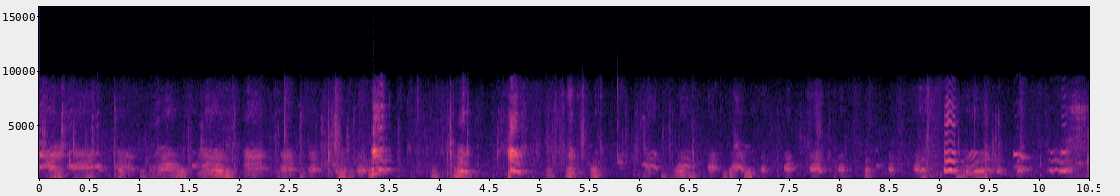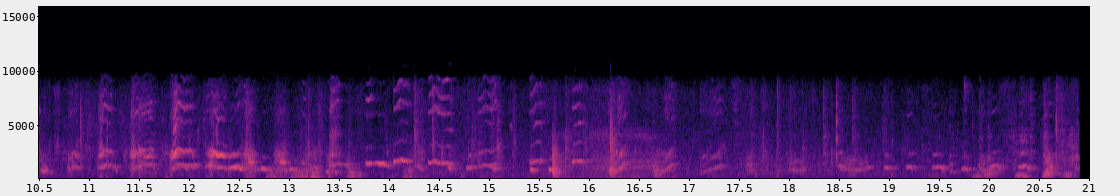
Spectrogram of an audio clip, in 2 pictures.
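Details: Three-week-old Pumi pups in a litter, crying and yipping in a busy, overlapping chorus of sharp squeaks and brief whines that continue without pause.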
